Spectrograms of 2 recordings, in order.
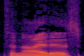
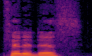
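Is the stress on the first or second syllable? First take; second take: second; first. First: The stress is on the second syllable. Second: The stress is on the first syllable. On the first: The speaker calls it wrong. "A lot of people mispronounce it as tinnitus" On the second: The speaker calls it right. "but it's tinnitus"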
